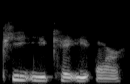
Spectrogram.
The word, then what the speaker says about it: peker: It's spelled pecker, but I'm a 14-year-old boy, and it just saying pecker, I just want to go her. It's usually rendered peker, and nobody's 100% sure what it actually was.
